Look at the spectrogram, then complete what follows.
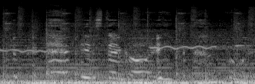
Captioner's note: laughs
